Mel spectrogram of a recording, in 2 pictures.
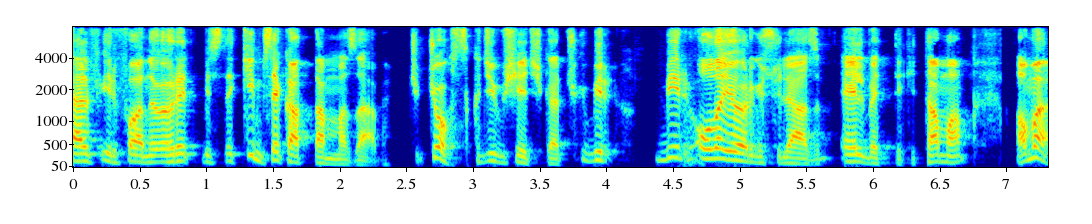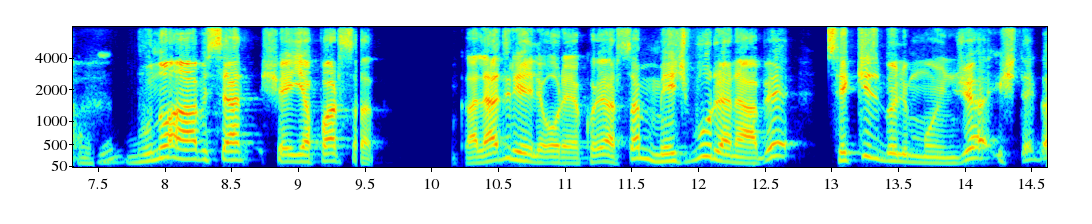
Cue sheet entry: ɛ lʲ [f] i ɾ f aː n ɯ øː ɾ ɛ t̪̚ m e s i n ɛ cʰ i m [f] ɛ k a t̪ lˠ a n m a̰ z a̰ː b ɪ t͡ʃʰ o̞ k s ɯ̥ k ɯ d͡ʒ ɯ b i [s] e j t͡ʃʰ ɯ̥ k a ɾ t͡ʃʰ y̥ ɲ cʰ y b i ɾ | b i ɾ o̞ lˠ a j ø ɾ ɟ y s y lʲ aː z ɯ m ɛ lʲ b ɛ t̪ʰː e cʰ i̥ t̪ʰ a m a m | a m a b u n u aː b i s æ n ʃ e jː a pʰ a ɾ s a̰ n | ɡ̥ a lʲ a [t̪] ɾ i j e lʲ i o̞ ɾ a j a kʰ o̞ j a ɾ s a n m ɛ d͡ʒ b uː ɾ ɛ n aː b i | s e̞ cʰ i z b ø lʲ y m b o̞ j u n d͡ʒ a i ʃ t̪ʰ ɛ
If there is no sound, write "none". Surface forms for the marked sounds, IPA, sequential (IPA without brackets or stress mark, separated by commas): f, s, ʃ, d̪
